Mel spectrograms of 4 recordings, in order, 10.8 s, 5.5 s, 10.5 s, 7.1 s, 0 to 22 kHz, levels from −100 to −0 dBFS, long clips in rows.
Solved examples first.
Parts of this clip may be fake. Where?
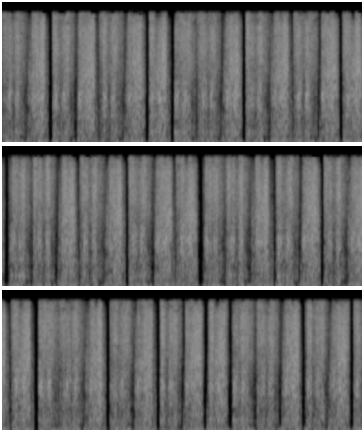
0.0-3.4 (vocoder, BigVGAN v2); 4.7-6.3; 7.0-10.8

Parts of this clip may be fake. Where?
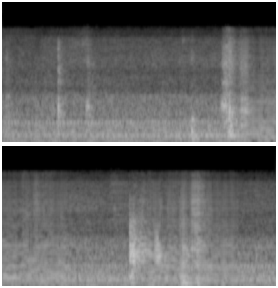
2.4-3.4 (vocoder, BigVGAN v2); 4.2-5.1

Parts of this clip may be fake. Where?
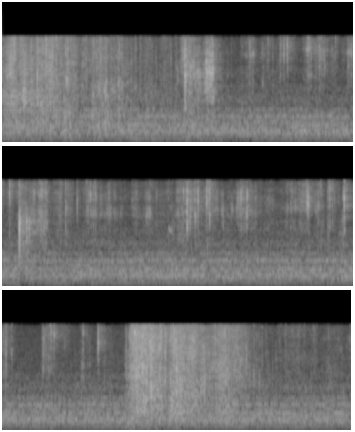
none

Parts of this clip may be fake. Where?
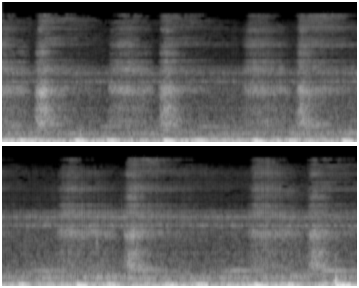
2.1-6.4 (vocoder, BigVGAN v2)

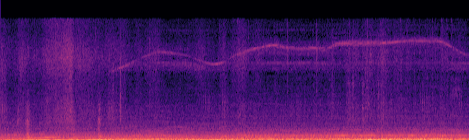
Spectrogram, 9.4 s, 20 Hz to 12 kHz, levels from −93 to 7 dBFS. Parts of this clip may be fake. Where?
6.4-7.6 (vocoder, BigVGAN v2)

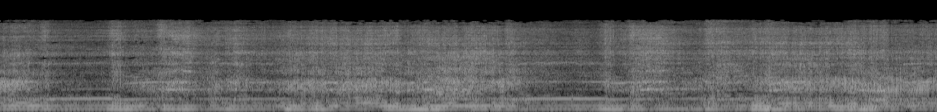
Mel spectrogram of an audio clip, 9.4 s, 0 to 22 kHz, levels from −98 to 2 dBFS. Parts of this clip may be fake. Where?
0.0-0.9 (vocoder, BigVGAN v2); 1.8-9.4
